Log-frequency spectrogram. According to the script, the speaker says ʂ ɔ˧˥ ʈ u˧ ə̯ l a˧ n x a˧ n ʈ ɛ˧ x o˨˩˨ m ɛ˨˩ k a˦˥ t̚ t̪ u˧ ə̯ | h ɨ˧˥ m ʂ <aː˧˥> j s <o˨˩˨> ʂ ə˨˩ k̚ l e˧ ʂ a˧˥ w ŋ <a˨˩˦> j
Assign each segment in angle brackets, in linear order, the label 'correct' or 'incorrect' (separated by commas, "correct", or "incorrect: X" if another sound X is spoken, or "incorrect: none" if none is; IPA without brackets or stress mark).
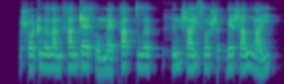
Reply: incorrect: a˧˥, incorrect: o˧, correct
